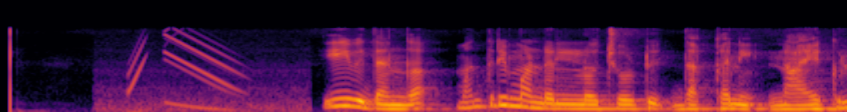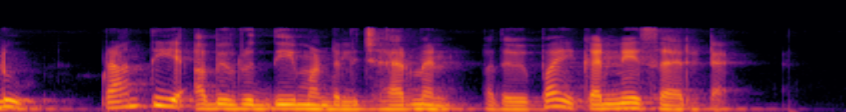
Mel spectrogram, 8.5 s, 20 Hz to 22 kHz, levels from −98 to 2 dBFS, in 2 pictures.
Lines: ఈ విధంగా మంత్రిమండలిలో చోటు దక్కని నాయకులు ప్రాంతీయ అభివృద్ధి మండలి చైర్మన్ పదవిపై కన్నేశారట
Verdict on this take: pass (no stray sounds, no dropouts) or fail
fail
